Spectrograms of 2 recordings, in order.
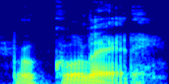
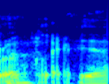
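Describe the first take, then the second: First: The surname has its original Italian vowels. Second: The surname has anglicized English-style vowels. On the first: This was the family's original name. "his given name was Broccoliere" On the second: This is the name as adapted in America. "better to pronounce it phonetically"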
